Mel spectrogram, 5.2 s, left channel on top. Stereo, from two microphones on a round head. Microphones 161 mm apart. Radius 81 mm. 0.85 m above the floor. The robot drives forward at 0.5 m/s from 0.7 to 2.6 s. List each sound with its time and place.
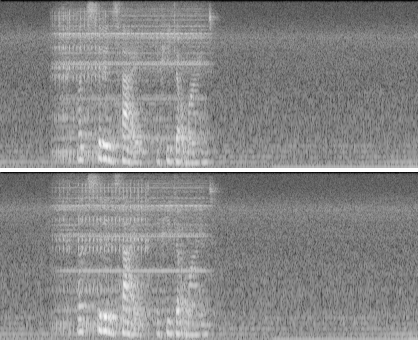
1.0 s a woman speaking: 40° left (ahead or behind), 1.5 m; by 2.7 s 55° left (ahead or behind), 1.1 m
